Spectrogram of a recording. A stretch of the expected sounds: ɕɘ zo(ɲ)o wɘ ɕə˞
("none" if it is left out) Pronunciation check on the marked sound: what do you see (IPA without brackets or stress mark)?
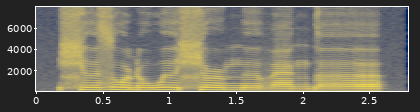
ɳ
